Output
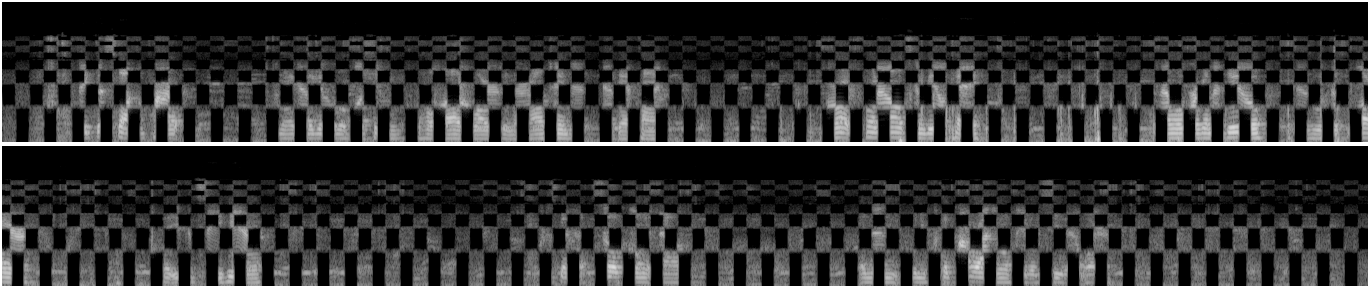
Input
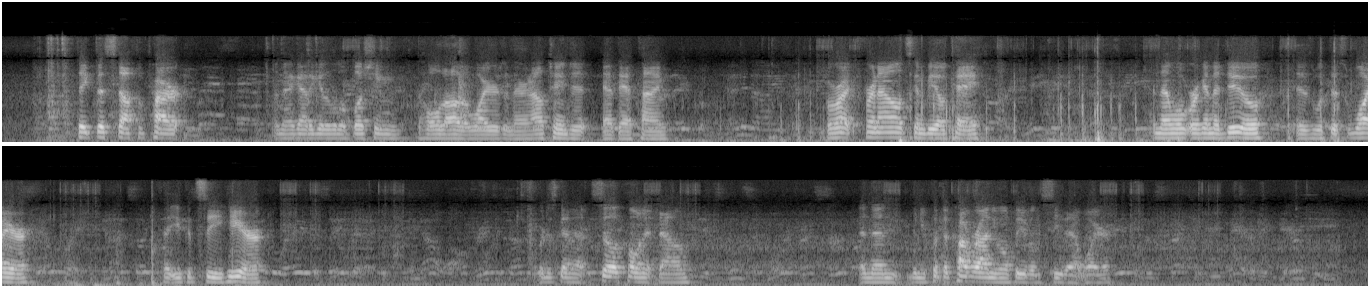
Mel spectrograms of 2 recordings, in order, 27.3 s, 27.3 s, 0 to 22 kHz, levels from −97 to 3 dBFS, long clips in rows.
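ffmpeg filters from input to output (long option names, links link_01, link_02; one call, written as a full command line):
ffmpeg -i in.wav -filter_complex "[0:a]asettb=1/sr,asplit=3[link_01][link_02][link_03];[link_01]atrim=end=20.864[link_04];[link_02]atrim=start=20.86:end=21.4,asetpts=PTS-STARTPTS,afade=type=in:duration=0.004:curve=qsin,afade=type=out:start_time=0.536:duration=0.004:curve=qsin,equalizer=frequency=1000:width_type=o:width=0.33:gain=5,equalizer=frequency=1600:width_type=o:width=0.33:gain=-12,equalizer=frequency=2500:width_type=o:width=0.33:gain=5[link_05];[link_03]atrim=start=21.396[link_06];[link_04][link_05]acrossfade=duration=0.004:curve1=hsin:curve2=qsin[link_07];[link_07][link_06]acrossfade=duration=0.004:curve1=qsin:curve2=hsin,afftfilt=real='re*gt(sin(2*PI*3.6*pts/sr)*(1-2*mod(floor(b*sr/1024/1000),2)),0)':imag='im*gt(sin(2*PI*3.6*pts/sr)*(1-2*mod(floor(b*sr/1024/1000),2)),0)':win_size=1024:overlap=0.75" out.wav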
